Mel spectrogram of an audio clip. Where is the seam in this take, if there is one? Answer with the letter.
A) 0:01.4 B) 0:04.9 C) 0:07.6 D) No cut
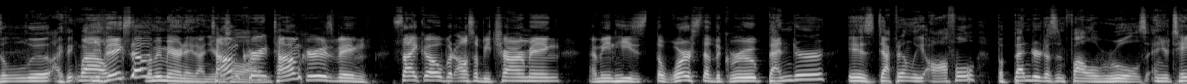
C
